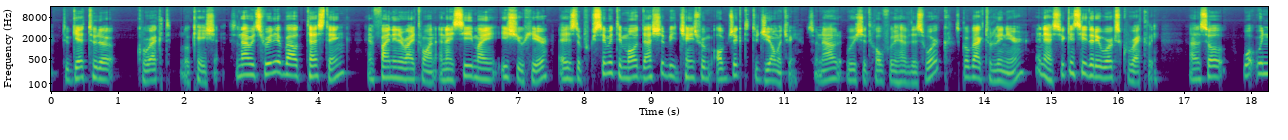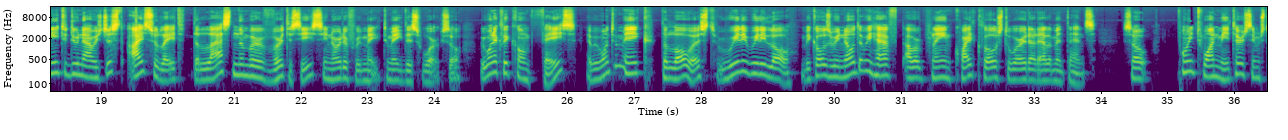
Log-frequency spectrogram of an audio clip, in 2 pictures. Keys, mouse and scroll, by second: 0.1 click, 1.7 click, 2.6 click, 3.1 click, 8.8 click, 12.4 click, 13.5 click, 14.7 click, 16.5 click, 24.7 click, 26.0 click, 27.3 click, 31.2-33.6 scroll down 3, 36.2 scroll up 2.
